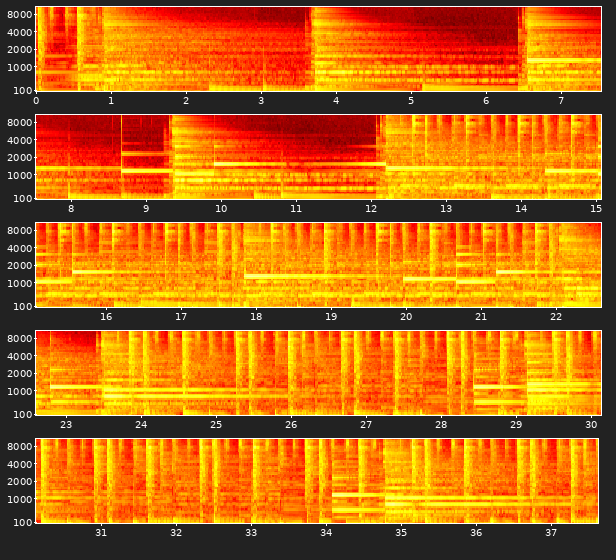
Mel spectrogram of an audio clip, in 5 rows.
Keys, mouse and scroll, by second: 3.0 s, 8.0 a, 9.9-11.5 drag, 13.3 s, 18.5 a.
